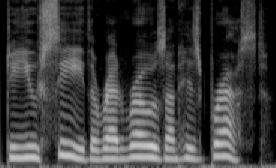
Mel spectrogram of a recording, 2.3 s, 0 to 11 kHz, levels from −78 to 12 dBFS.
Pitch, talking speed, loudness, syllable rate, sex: 205 Hz, 235 wpm, -14 LUFS, 4.2 syllables/s, female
